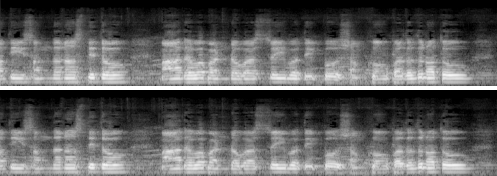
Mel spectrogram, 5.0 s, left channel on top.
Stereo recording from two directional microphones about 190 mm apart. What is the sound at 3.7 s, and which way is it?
Speech, 40° left (ahead or behind).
